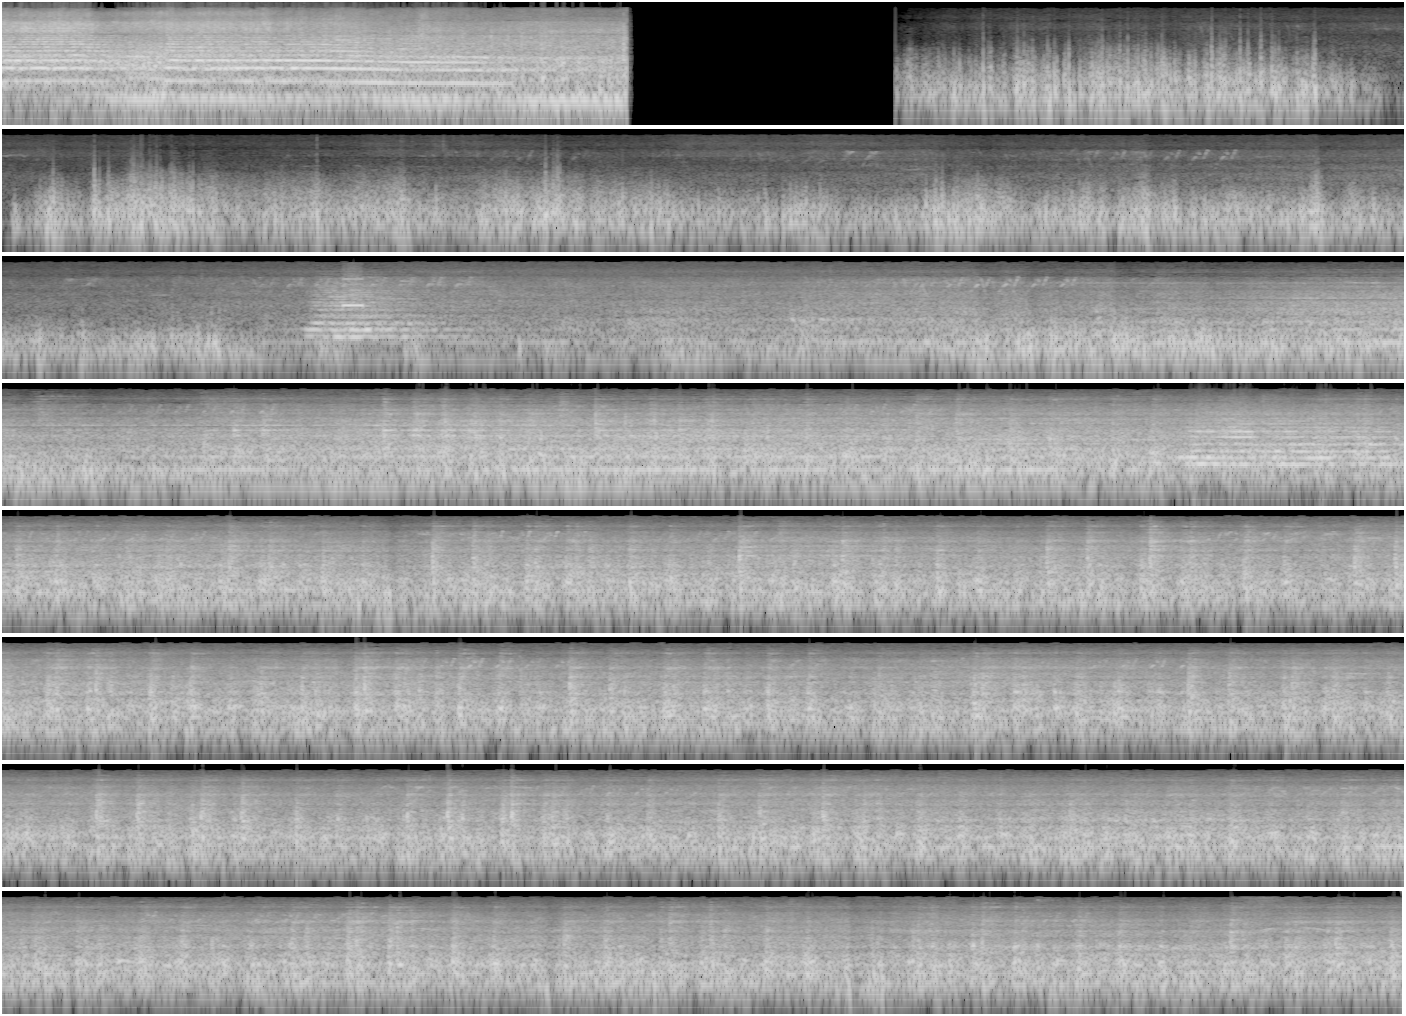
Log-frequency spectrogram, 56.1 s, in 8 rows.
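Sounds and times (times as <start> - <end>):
train horn blast: 0.0 - 3.1, 15.4 - 18.9, 20.4 - 28.5
diesel locomotive engine drone: 0.0 - 3.2, 4.5 - 56.0
train wheels clickety-clack: 17.9 - 56.0.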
